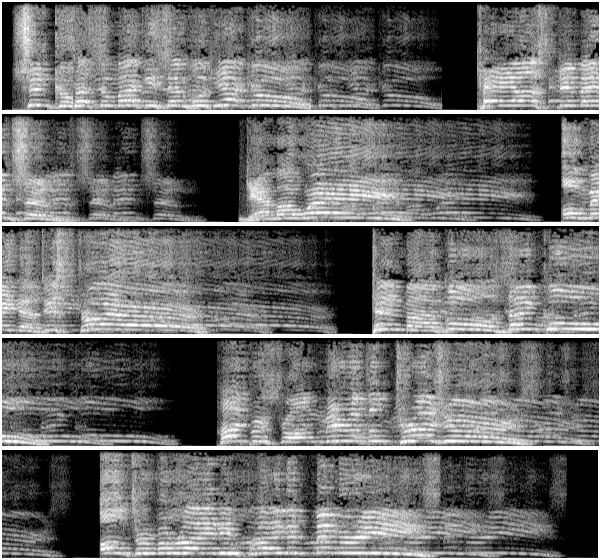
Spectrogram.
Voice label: faq announcer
